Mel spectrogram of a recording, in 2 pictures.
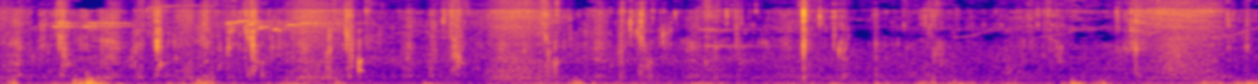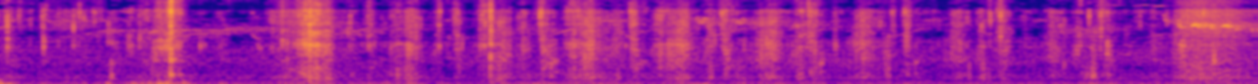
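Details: Wild boar eating a carrot in a forest, smacking as it chews: deep low grunts and thuds, strongest at the start, mixed with wet clicking chews throughout, faint high bird chirps in the background.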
